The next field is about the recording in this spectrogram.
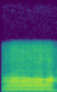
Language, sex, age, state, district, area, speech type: Bengali, male, 18-30, West Bengal, North 24 Parganas, rural, conversation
